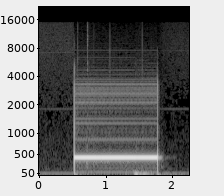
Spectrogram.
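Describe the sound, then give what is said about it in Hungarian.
A single loud, steady telephone tone sounds for about a second as a call is placed to a radio listener, starting and stopping abruptly. “Hívjuk a naphallgatóját már is.”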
